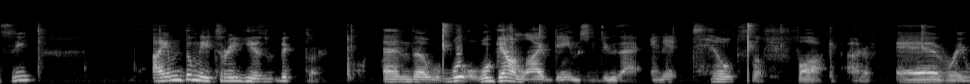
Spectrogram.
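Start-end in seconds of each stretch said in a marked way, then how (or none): 0.0-3.3 very bad, clumsy Russian accent, pitched up. Explaining the joke he and another kid do in live games: very bad Russian accent as Dmitri. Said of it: "do a very bad Russian accent".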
